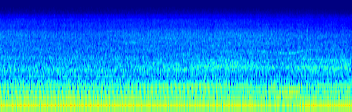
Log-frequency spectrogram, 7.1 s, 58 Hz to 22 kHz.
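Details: Freshly built VW Beetle 1679cc single-port engine with Scat C25 cam and dual Empi ITC carbs during its 20-minute cam break-in after first fire-up. A strong, steady flat-four burble holds an even speed with no knocks, ticks or misses. Healthy, with no leaks.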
